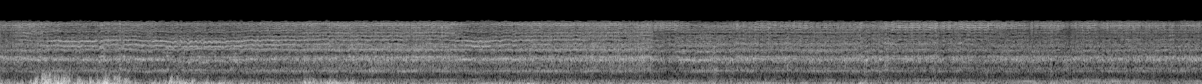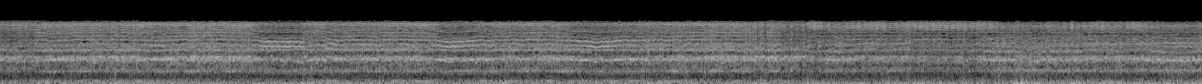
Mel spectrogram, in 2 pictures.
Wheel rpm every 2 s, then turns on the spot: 160, 170, 170, 160, 170, 170, 160, 160, 160, 170, 170, 160.
none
